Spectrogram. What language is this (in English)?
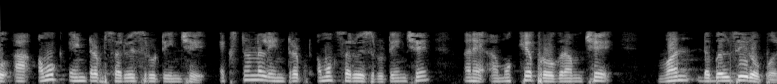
Gujarati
